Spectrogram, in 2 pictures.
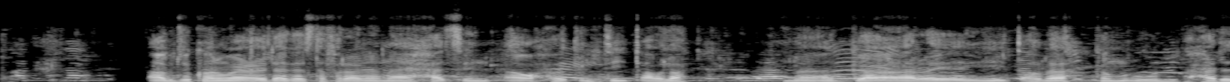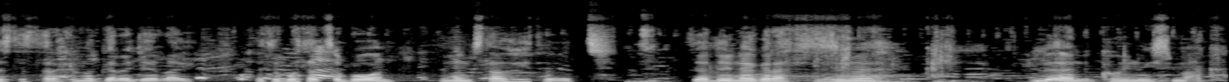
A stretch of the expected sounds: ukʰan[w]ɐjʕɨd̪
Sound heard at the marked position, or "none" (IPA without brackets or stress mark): w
